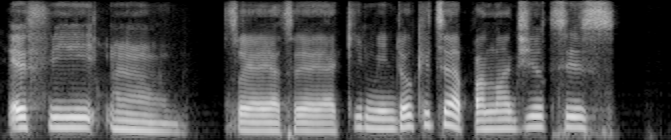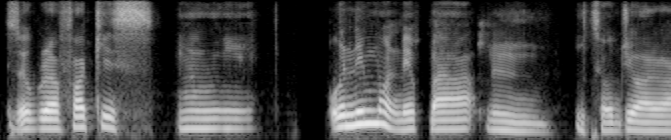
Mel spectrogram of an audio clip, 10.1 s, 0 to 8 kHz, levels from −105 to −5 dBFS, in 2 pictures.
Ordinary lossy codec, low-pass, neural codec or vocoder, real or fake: none; none; codec, 16 kHz, 2 kbps, FunCodec, trained on Chinese and English, 25 frames a second; fake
